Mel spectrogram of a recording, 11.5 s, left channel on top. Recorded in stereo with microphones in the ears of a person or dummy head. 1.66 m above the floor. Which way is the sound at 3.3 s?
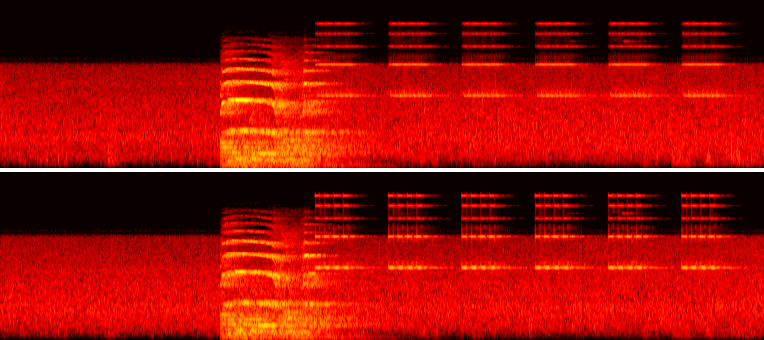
20° left (ahead or behind).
